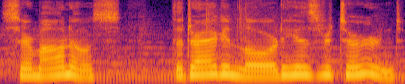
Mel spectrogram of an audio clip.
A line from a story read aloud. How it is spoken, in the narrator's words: said anxiously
